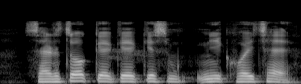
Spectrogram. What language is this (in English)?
Maithili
